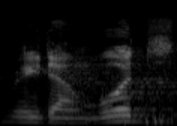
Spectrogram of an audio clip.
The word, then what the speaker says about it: Reedham Woods: It used to be a place to go up in Reedham Woods. I think that's how you pronounce it, Keith, isn't it? Yeah, Reedham Woods.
